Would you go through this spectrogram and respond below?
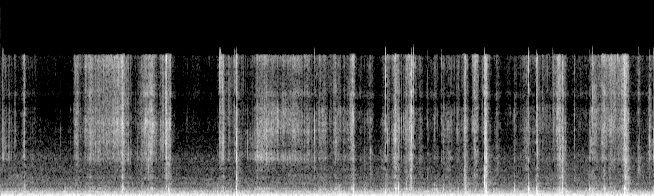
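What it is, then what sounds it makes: Apple flesh scraped and torn. Long, pointed acrylic nails scrape and tear crisp flesh out of a red apple whose top has been torn open, dropping small chunks onto a paper towel. Quick, bright crunching snaps and tearing scrapes crackle over a steady low rumble throughout.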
